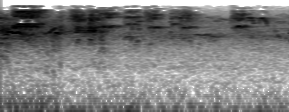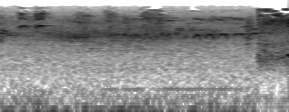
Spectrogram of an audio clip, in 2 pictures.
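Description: Birds chirping in short, scattered calls over a steady low rumble of background ambience, with a denser burst of chirping at the very start.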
